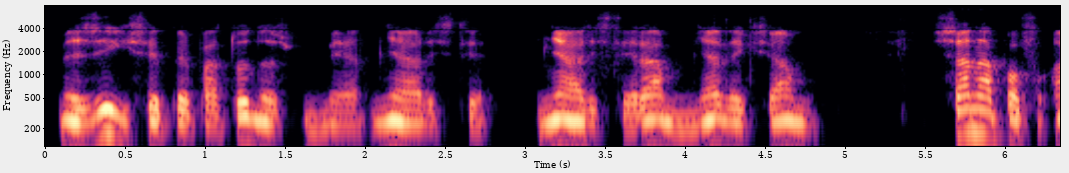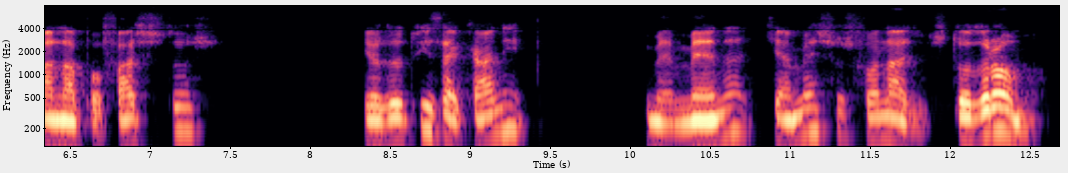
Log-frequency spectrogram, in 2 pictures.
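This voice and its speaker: Man, preacher, earnest sermon storytelling, measured pauses, mid-pitched, slightly muffled lo-fi sound. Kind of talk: sermon-style spiritual storytelling.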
